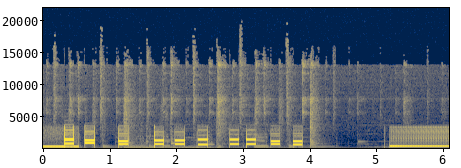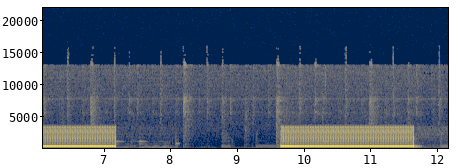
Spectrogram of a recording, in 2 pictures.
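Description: A rapid series of short, beeping telephone keypad tones dials a number, followed by two long, steady ringback tones separated by a pause of silence, as the Y100 radio show places a call. No voices are heard.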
